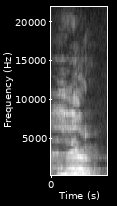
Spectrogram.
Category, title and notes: Sound effects > Human sounds and actions
jump grunt 01
3 different types of jumps grunts recored by me using the sm58 shure can be used in short fillm, games,and more
grunt, male, voice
